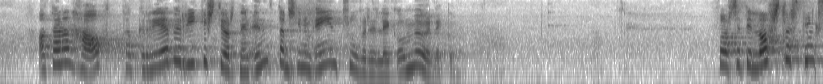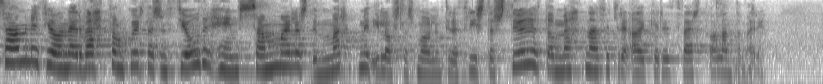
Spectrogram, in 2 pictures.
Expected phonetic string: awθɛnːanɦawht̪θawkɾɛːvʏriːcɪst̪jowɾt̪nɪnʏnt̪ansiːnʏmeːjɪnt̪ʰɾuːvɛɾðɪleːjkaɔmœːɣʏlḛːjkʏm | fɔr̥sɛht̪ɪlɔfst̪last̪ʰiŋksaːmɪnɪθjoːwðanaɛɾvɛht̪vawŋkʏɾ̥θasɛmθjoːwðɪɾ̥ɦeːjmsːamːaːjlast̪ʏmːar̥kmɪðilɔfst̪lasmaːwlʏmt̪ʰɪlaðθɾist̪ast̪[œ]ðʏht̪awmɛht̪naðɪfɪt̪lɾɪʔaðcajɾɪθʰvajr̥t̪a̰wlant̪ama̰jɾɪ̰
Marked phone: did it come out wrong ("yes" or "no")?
yes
